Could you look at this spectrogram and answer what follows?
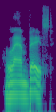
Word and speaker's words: lambaste: For the first syllable, lamb, we can use lamp, the animal, or lamp, the thing that generates light, as the substitute word. Now for the second syllable, bass, we can use bass,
